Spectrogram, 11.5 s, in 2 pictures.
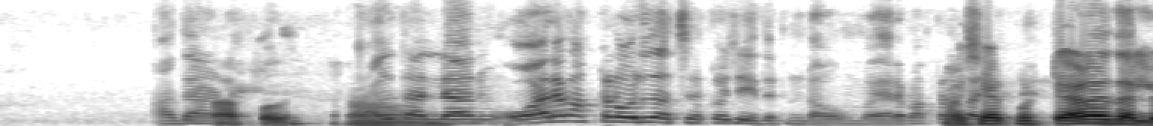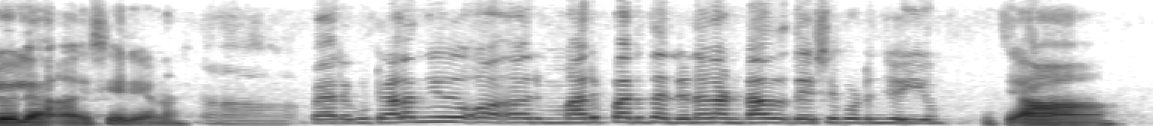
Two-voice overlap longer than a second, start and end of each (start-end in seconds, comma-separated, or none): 4.8-6.6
